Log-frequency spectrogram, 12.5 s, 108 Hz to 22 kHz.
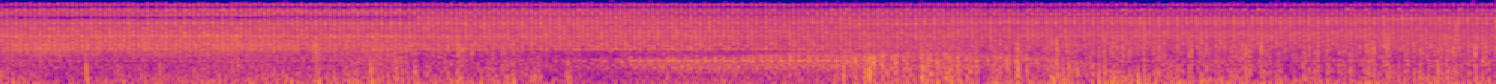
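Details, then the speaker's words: Ford Transit Mk4 2.5 non-turbo diesel at idle: steady clatter under a constant thin whistle and airy rustle, apparently from the alternator area, loudest at idle when cold; cause unclear. "Какой-то всё время свист со стороны генератора, наверное. Ээ особенно на холодную получается, что он слышен на холостов почему-то больше всего."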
